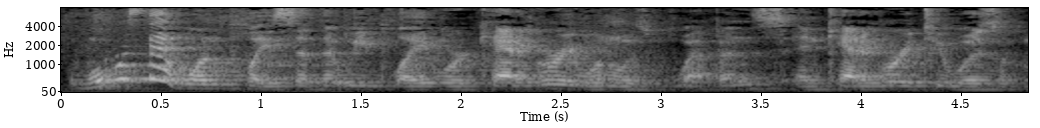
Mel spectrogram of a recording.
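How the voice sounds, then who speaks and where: A man's voice: medium pitch, sing-song, a little fast, a little mellow, echoey room, slight background noise. A man hosting a podcast and chatting casually at a tabletop game, joking and laughing often. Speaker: podcast host and tabletop player. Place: room shared with several players.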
